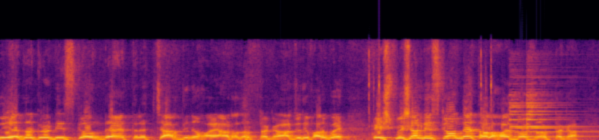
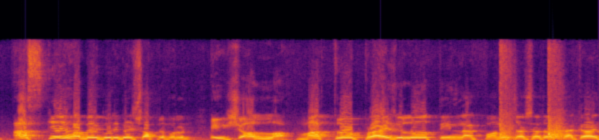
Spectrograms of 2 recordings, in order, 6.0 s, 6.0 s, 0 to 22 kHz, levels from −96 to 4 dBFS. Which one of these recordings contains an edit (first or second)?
second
